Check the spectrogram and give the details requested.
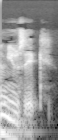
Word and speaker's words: music: had to face the music. Después de causar el accidente, él tuvo que enfrentar las consecuencias. En la palabra music, tenemos el sonido z, z. Music, music.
